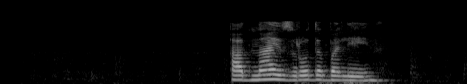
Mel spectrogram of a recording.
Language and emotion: Russian, neutral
